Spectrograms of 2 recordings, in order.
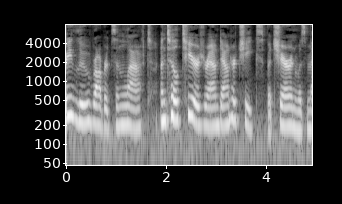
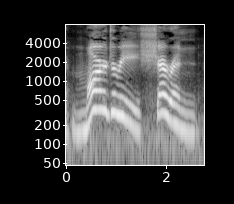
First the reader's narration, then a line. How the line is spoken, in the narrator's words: Rogers was so mad he roared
